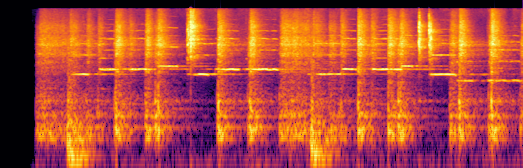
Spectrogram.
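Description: Instrumental opening of a rock band recording, starting about half a second in: a drum kit beat under a high held melody line.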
